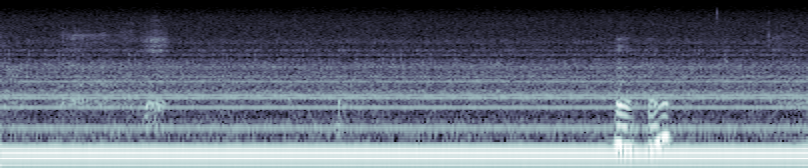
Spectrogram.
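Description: Steady electrical hum and hiss from a noisy microphone setup. The narrator says he has not yet worked out the cause. A man's voice makes a brief sound about six seconds in.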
